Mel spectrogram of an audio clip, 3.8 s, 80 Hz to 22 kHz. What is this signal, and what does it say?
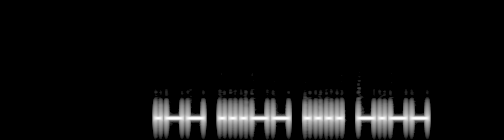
Morse code, heard as a keyed tone, about 30 wpm, 700 Hz. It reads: W3HY
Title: USA Call Signs - 2x Character Spacing - 30wpm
